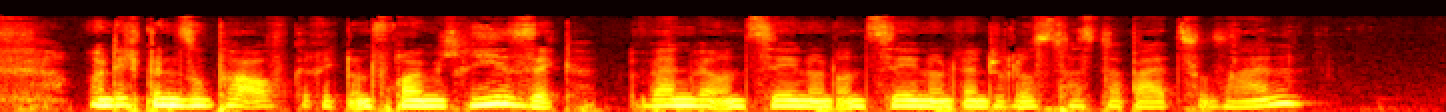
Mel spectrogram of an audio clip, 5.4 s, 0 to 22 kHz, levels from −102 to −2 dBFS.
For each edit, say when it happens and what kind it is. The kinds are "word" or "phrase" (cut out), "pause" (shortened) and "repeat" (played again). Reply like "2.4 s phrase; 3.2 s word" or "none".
1.7 s word; 3.1 s repeat

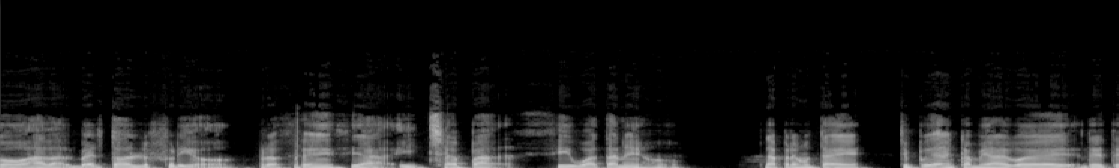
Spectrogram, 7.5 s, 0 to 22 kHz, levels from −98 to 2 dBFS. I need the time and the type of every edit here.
6.0 s word

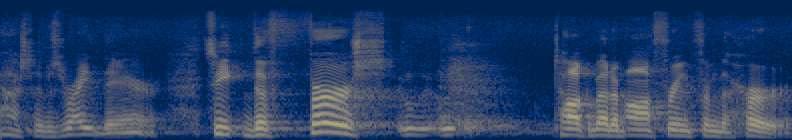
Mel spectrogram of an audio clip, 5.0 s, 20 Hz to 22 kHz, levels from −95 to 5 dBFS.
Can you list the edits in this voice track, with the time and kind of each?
3.4 s word; 3.9 s word

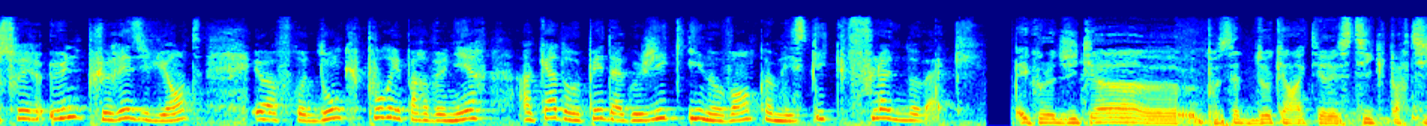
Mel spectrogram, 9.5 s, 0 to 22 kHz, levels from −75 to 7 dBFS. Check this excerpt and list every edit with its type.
none

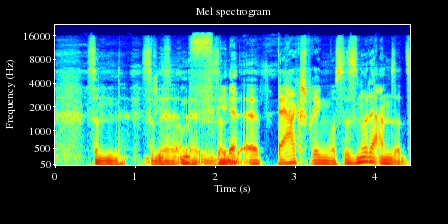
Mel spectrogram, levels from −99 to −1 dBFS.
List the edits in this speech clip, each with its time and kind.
none

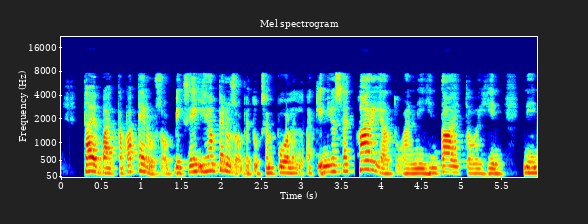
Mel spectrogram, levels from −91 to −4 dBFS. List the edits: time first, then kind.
3.7 s word

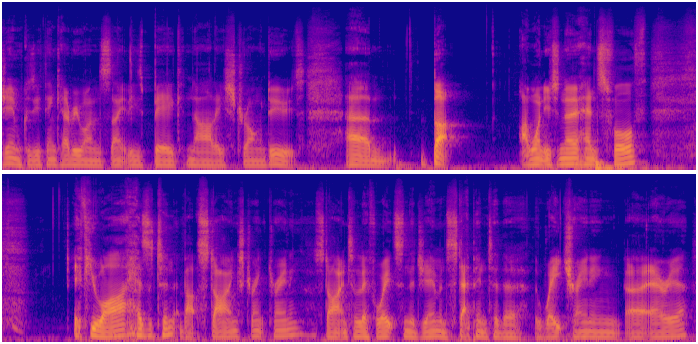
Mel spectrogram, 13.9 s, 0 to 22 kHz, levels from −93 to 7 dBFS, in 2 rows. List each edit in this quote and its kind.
none

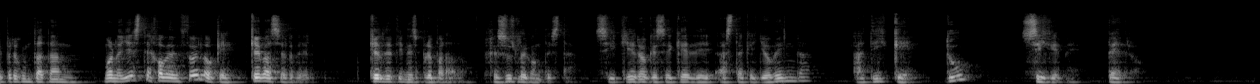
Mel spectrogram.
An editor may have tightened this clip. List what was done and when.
2.5 s pause; 4.8 s pause; 5.8 s pause; 9.3 s pause

